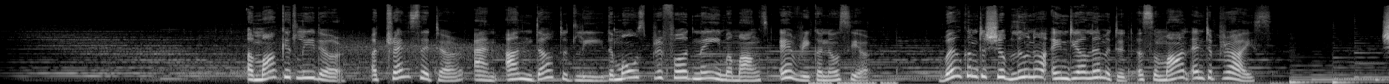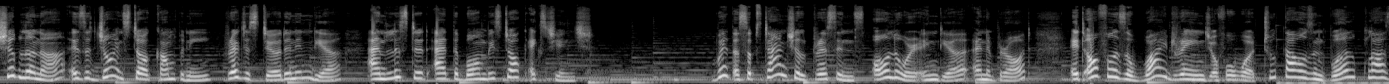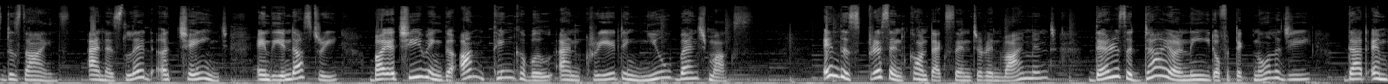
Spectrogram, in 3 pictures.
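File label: corporate english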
